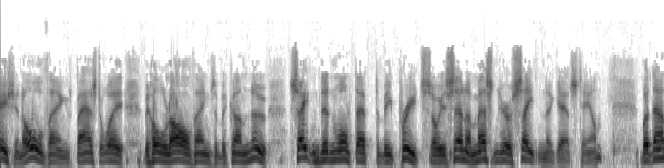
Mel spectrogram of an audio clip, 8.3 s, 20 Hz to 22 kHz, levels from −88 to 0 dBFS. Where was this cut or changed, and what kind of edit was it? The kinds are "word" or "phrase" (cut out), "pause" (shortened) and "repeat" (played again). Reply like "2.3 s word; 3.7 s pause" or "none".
none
